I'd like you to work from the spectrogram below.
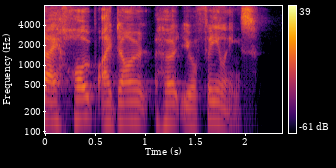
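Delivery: ordinary talk, nothing marked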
